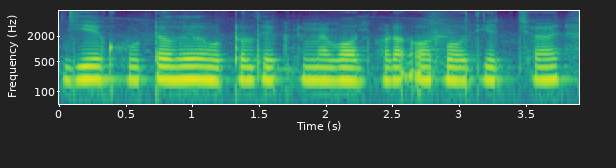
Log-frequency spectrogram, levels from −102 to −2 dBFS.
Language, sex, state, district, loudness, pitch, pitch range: Hindi, female, Uttar Pradesh, Lalitpur, -17 LUFS, 190 Hz, 185-195 Hz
